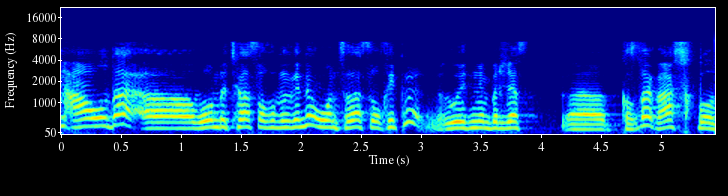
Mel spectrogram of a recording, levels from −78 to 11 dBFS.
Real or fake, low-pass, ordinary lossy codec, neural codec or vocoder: fake; none; none; codec, 16 kHz, 1.1 kbps, Voila-Tokenizer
